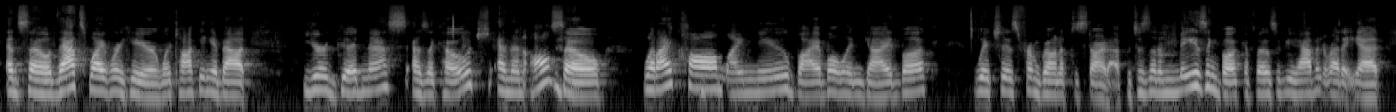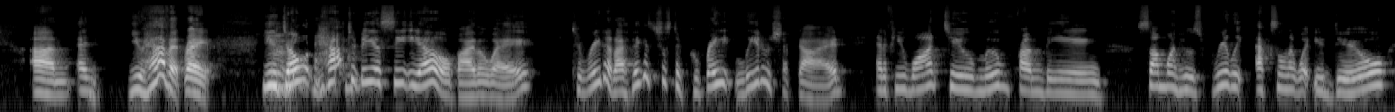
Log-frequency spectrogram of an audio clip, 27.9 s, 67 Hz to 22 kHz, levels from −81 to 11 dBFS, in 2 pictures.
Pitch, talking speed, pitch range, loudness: 200 Hz, 190 wpm, 175-245 Hz, -22 LUFS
